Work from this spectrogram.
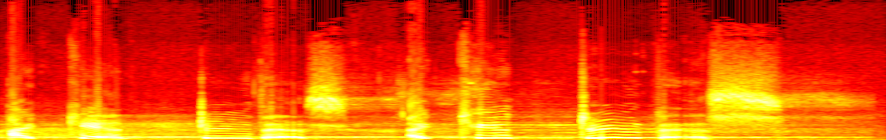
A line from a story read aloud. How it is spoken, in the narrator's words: great heaving sobs, I said to Ken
